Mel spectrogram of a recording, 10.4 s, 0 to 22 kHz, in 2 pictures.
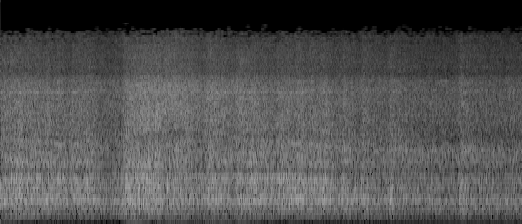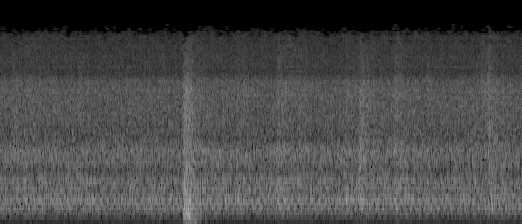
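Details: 2001 Audi A4 B5 AWM at idle after a timing belt and accessories job: a light, fast mechanical ticking about three or four per second; the source is unclear.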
